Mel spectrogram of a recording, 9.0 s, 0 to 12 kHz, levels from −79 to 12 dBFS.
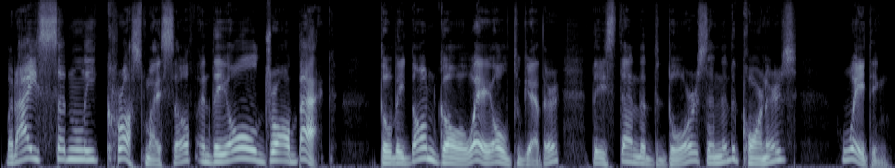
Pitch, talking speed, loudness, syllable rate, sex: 140 Hz, 175 wpm, -19 LUFS, 4.6 syllables/s, male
